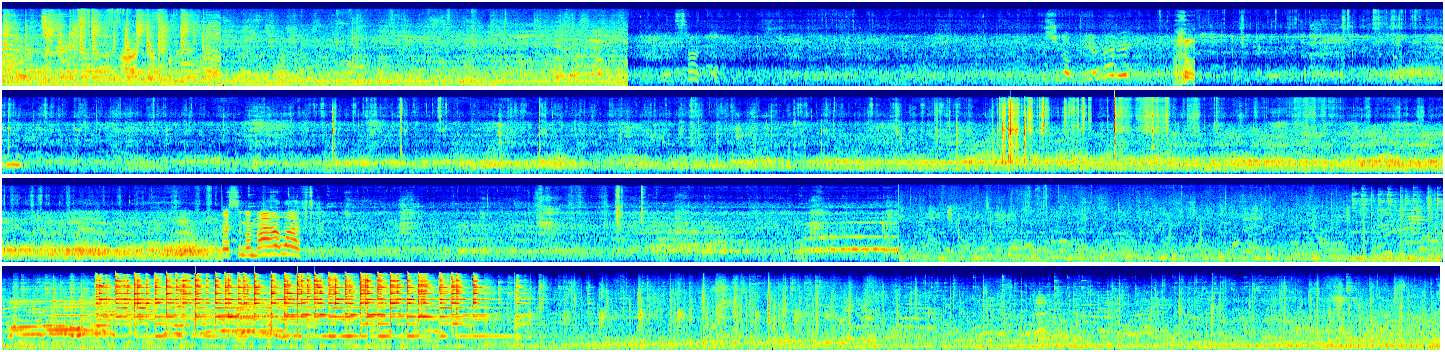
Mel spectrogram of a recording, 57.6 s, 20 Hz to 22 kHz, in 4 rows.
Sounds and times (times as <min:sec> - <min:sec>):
Music: 0:00.0 - 0:02.2
Outside, urban or manmade: 0:00.0 - 0:57.6.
